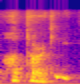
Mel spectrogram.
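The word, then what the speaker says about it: autarky: Nazi Germany uh have practiced what's called economic utarchy and that's spelled a u t a r k y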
